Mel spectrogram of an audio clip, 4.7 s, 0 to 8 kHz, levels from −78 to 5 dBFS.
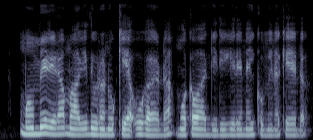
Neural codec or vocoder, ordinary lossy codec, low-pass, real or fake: none; AAC, 48 kbps; 7.2 kHz; real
